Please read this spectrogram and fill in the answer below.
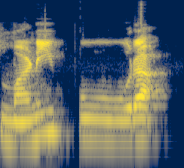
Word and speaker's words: manipura: to pronounce this chakra it is manipura chakra manipura chakra is the third chakra on the backbone exactly behind the navl so Nai so it is called can you pronounce it man chakra manur chakra the color is yellow and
